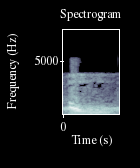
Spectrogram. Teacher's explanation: هذا الصوت مفخم لأن أصله صاد والصاد مستعلية مطبقة · Term: إشمام الصاد زايا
